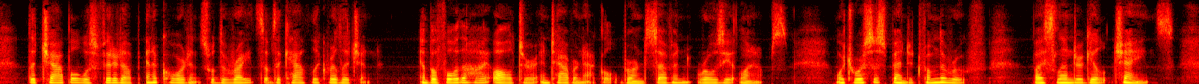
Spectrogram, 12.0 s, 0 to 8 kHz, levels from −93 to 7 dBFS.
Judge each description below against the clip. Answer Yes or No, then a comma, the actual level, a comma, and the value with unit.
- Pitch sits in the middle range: Yes, medium, 165 Hz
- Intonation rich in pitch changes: No, narrow, 2.4 semitones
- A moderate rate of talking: Yes, average, 175 wpm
